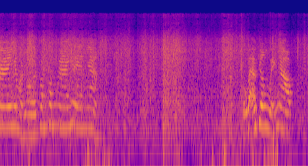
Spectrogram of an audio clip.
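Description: Plastic wrapping crinkles as it is handled.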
